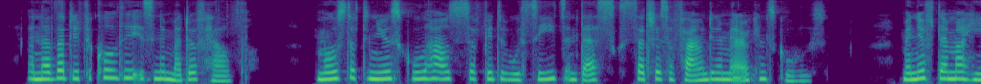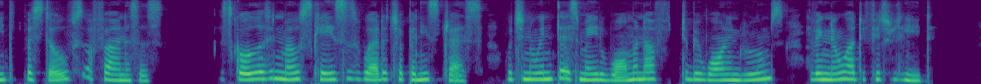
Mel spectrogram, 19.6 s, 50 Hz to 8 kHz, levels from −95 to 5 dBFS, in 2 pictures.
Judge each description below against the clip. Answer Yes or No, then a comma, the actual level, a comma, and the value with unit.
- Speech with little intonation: Yes, narrow, 2.3 semitones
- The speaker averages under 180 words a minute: No, average, 185 wpm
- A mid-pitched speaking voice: No, high, 230 Hz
